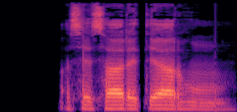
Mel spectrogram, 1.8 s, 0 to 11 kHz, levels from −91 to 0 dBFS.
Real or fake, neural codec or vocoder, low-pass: fake; vocoder, 48 kHz, 128 mel bands, Vocos; 9.9 kHz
